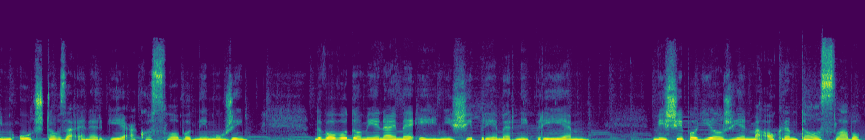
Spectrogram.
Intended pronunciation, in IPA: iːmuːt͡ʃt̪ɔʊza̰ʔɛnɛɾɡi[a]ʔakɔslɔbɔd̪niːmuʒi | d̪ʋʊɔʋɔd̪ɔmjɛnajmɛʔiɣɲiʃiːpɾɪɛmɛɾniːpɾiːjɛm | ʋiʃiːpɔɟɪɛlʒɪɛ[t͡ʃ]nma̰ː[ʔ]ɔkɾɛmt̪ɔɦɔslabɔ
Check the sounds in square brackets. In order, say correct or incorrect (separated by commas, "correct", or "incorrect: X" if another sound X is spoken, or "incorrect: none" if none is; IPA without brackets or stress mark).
incorrect: ɛ, incorrect: none, correct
